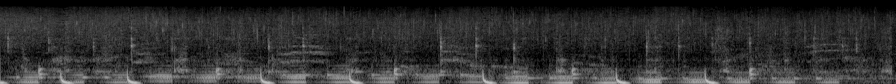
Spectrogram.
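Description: Whole shallots with curry leaves and green chilies sizzling in hot oil as they fry to a light golden brown, stirred with a wooden spatula. Under it runs background music with a steady beat and deep bass notes that drop in pitch.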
